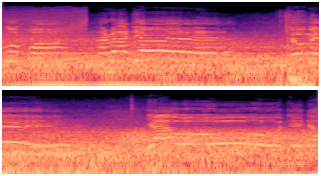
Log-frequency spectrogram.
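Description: A man singing in long, drawn-out gliding notes with short breaks between phrases, over a steady low rumble.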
